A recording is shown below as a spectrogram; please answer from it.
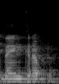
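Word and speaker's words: bankrupt: बैंकक्रप्ट, बैंकक्रप्ट, देखिए ठीक है, बैंकक्रप्ट, आर साइलेंट होता है इसलिए बैंकक्रप्ट पढ़ते हैं।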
